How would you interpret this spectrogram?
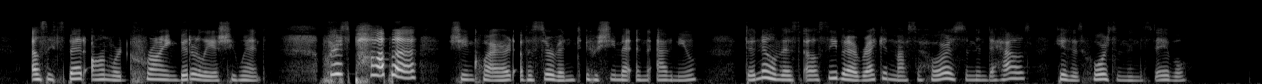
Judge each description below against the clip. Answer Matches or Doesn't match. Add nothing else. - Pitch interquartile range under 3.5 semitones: Matches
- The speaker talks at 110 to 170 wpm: Doesn't match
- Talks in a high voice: Matches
